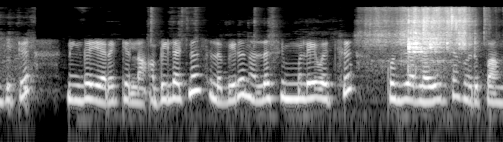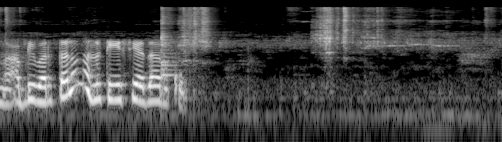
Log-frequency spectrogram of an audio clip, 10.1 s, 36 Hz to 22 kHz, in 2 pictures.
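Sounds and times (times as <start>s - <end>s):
spices rattling in metal pan: 3.6s - 5.2s, 6.6s - 7.3s, 8.1s - 9.1s.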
